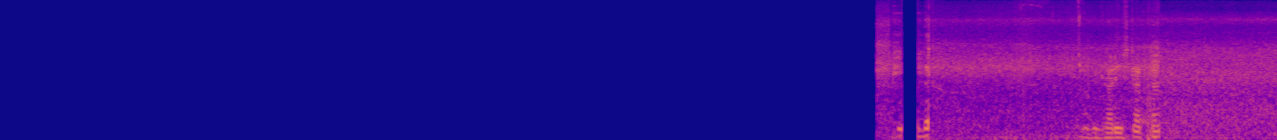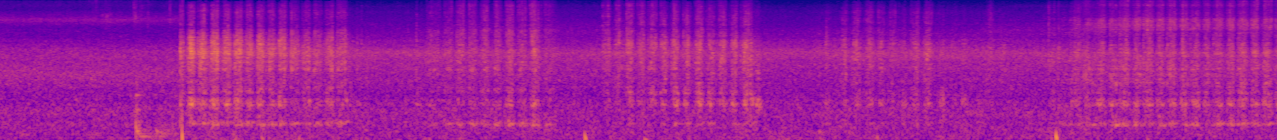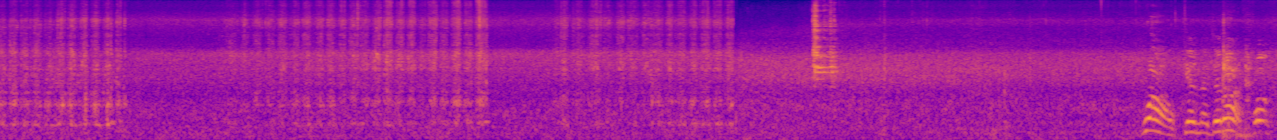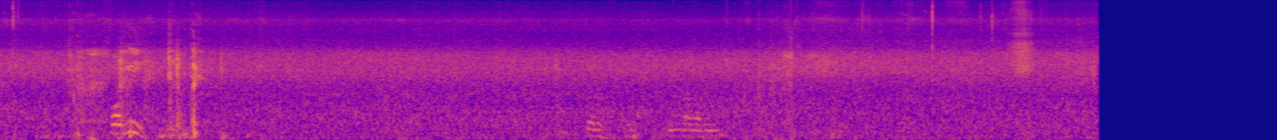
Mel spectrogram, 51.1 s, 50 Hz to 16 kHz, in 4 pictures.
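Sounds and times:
steady background hiss: 8.9s - 49.3s.

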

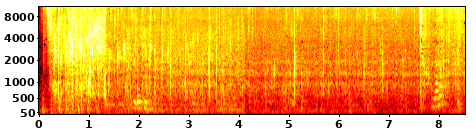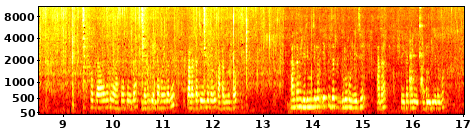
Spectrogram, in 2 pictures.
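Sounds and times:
oil sizzling in a wok: 0.0s - 17.0s.

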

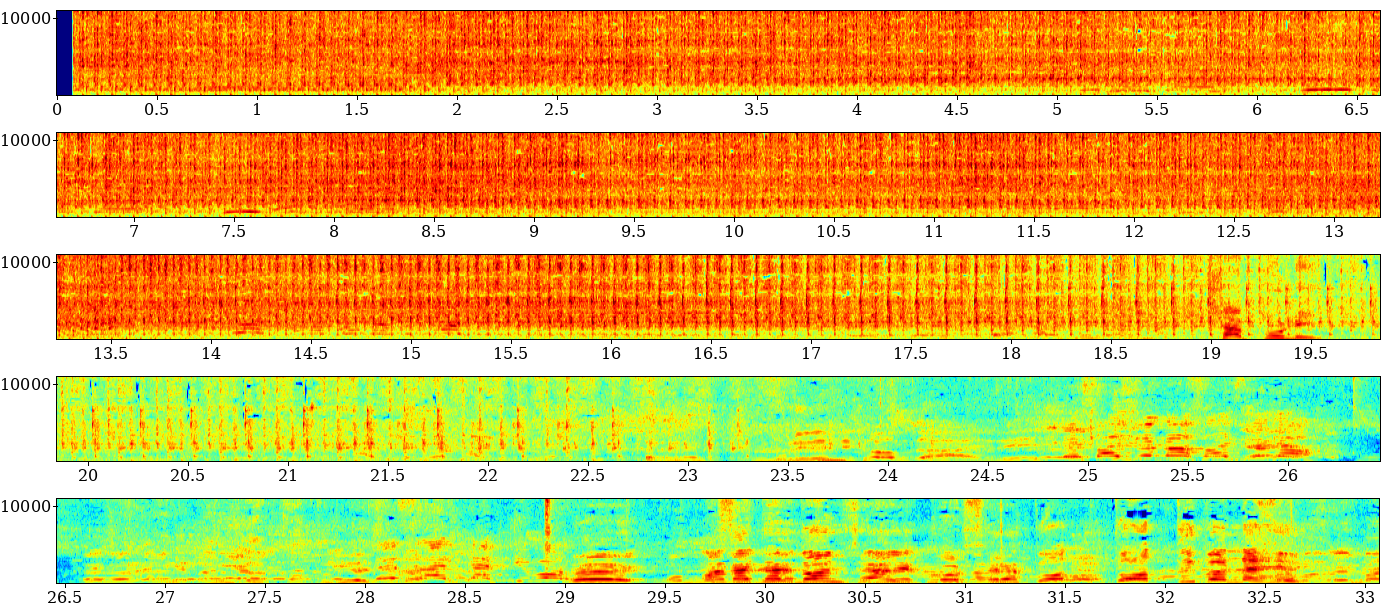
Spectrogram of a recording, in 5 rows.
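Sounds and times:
water pump engine chugging: 0.1s - 24.2s.

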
